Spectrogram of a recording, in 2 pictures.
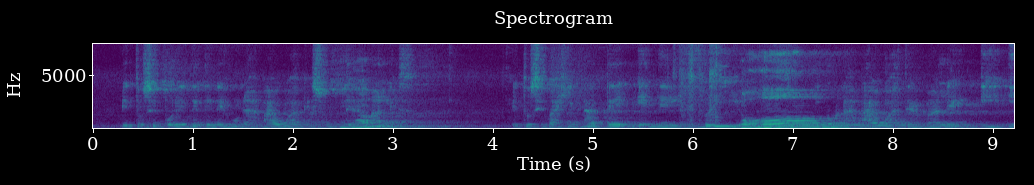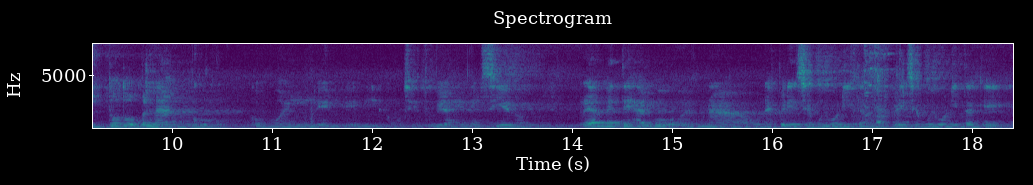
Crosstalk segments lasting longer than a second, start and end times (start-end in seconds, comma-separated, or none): none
